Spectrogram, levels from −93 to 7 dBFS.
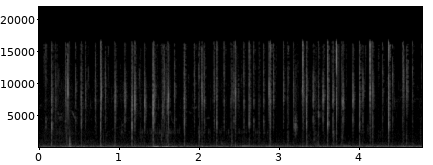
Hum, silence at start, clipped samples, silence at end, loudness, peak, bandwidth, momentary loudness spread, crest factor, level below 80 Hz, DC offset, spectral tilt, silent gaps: none; 0 s; under 0.1%; 0 s; -53 LUFS; -20 dBFS; 17 kHz; 8 LU; 36 dB; -66 dBFS; under 0.1%; -1.5 dB/octave; none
